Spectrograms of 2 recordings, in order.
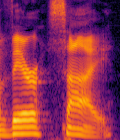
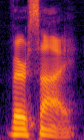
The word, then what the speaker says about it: Versailles: say shells say shells Versailles France is uh ver Sai Versailles uh Louvre museum in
